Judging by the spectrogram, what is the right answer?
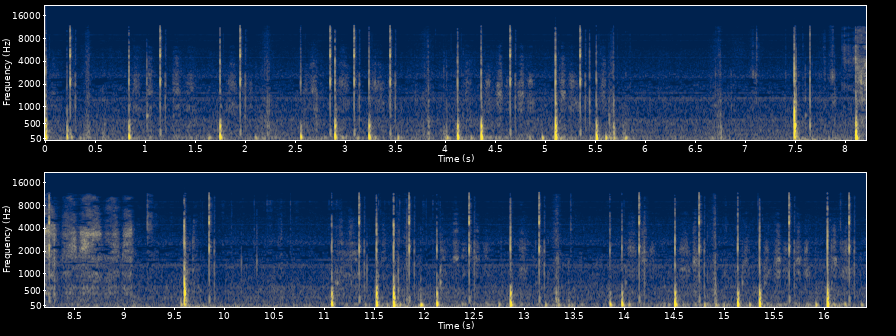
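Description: Pen stylus tapping and scraping on a tablet surface while handwriting, in irregular clusters of sharp clicks with short pauses between strokes.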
